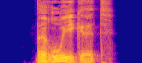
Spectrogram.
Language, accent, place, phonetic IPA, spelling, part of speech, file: German, Germany, Berlin, [bəˈʁuːɪɡət], beruhiget, verb, De-beruhiget.ogg
- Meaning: second-person plural subjunctive I of beruhigen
